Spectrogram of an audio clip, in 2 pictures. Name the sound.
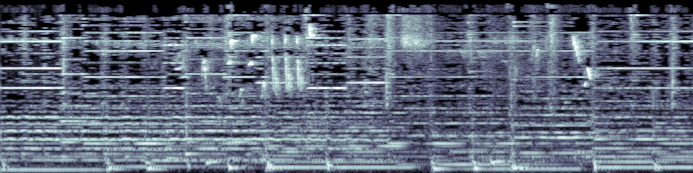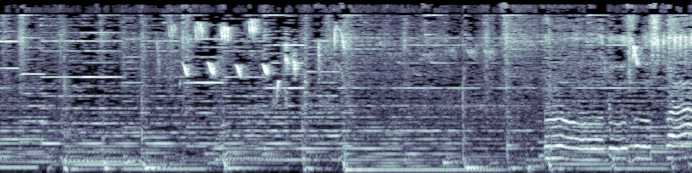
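birds chirping and singing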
